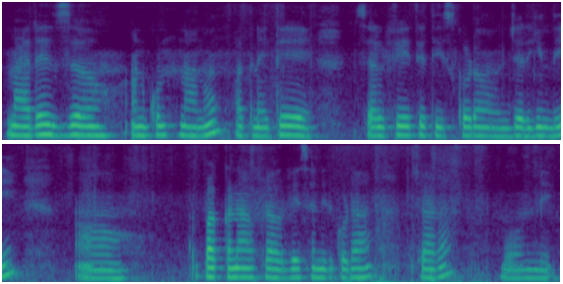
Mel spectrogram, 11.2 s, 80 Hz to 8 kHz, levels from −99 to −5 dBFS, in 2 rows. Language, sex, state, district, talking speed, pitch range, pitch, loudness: Telugu, female, Andhra Pradesh, Visakhapatnam, 60 wpm, 180-195 Hz, 185 Hz, -42 LUFS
